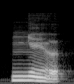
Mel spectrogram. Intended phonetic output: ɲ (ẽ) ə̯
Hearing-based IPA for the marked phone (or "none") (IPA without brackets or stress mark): ẽ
